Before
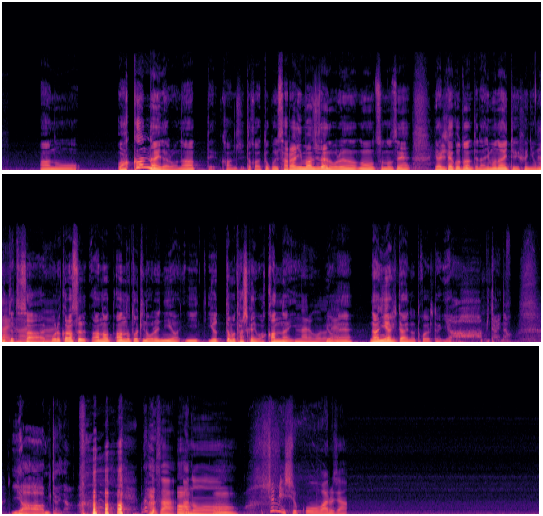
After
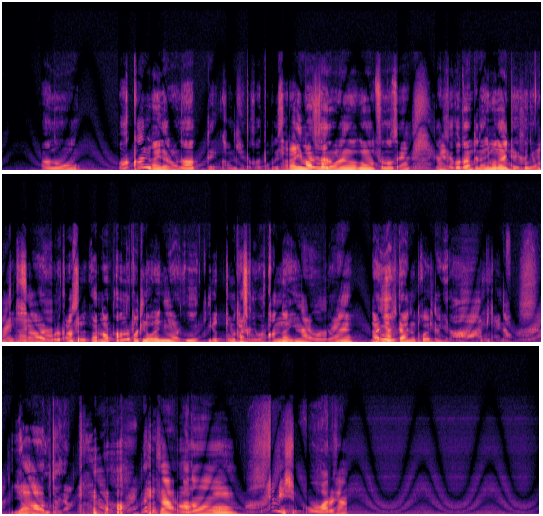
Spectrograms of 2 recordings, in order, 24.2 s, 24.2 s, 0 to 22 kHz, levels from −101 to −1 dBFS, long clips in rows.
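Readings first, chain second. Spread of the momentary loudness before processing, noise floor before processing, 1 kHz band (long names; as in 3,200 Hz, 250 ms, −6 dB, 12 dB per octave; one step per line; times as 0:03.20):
17 LU, −67 dBFS, +4.5 dB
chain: volume swells 216 ms
low-shelf EQ 430 Hz −11.5 dB
all-pass phaser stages 6, 0.99 Hz, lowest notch 150–1,700 Hz
automatic gain control gain up to 16 dB
mains-hum notches 50/100/150 Hz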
